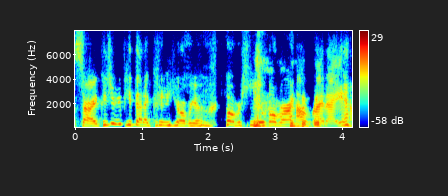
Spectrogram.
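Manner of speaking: words broken up by laughs throughout. Repeating a chat comment aloud, laughing while talking. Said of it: "I'm laughing at one of the people in the chat".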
